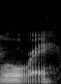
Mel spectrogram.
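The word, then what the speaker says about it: Ruaridh: I think that's like Rory.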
